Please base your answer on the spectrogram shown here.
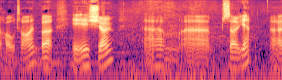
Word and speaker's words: SjoW: to go badly for me but it is pronounced show and I kind of already knew that but I decided that I was going to pronounce it SJ in my cost anyway and now I decided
